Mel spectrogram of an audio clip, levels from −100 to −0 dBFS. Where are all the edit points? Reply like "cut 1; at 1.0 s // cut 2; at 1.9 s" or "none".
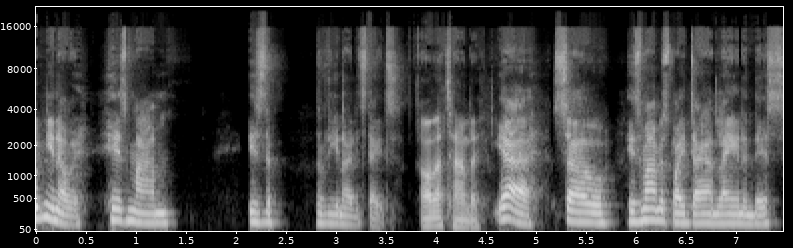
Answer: cut 1; at 2.8 s // cut 2; at 5.8 s // cut 3; at 6.3 s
